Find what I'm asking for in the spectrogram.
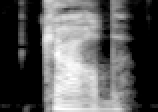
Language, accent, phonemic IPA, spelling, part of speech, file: French, France, /kaʁd/, carde, noun / verb, LL-Q150 (fra)-carde.wav
- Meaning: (noun) 1. card (a machine for disentagling the fibres of wool prior to spinning) 2. cardoon (perennial plant related to the artichoke) 3. edible stalks of either cardoon or chard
